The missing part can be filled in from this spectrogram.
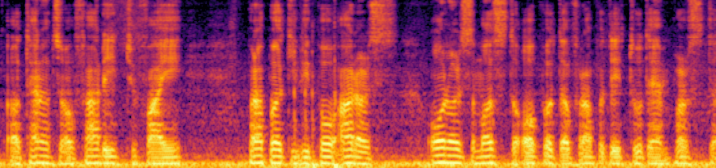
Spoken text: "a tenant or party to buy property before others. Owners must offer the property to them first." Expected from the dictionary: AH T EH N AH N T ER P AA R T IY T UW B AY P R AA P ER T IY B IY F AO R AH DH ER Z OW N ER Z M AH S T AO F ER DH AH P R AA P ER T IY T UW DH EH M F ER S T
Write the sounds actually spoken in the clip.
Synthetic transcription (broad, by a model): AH T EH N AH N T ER F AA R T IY T UW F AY P R AA P ER T IY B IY P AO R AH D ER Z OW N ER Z M AH S T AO P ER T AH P R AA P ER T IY T UW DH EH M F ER S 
